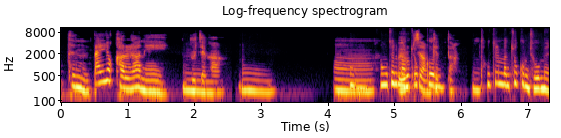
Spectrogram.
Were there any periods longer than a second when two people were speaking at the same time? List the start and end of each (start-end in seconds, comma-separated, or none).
4.3-5.8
